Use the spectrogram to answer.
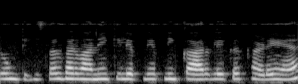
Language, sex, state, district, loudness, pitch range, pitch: Hindi, female, Uttar Pradesh, Muzaffarnagar, -15 LUFS, 240-255 Hz, 245 Hz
